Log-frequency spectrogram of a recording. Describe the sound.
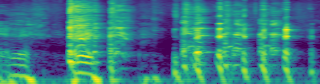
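Several people cough loudly in quick succession, a cluster of sharp bursts with some throat-clearing mixed in and faint voices between them.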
